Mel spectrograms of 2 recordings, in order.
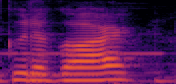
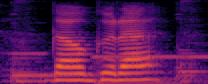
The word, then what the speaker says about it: Gawr Gura: name i guess uh some people pronounce it gudegar but it sounds better as gogura to my ears but you can just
